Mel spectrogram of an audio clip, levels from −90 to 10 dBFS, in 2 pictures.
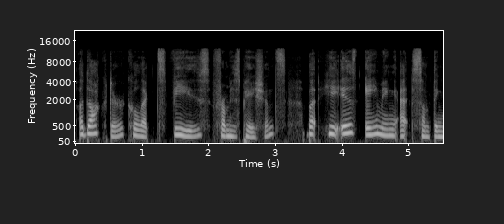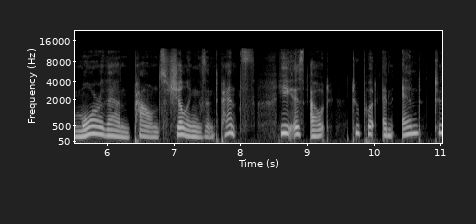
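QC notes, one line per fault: No faults found in the speech; the Opus call path at about 40 kbps is working as expected, with audio band-limited to around 12 kHz.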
